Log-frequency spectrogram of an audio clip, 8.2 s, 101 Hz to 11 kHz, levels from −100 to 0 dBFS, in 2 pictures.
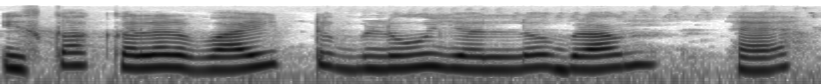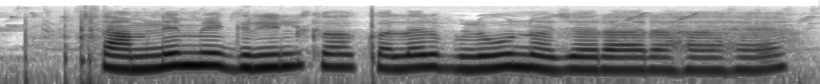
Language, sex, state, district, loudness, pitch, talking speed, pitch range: Hindi, female, Jharkhand, Garhwa, -14 LUFS, 250 Hz, 125 wpm, 235-265 Hz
